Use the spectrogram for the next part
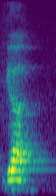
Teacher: people in Yemen and some other Arab countries, some other places in the Arab world, they pronounce the Qaf as ga.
